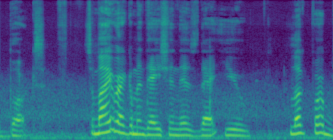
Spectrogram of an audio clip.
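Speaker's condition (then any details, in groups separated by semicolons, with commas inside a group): ALS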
